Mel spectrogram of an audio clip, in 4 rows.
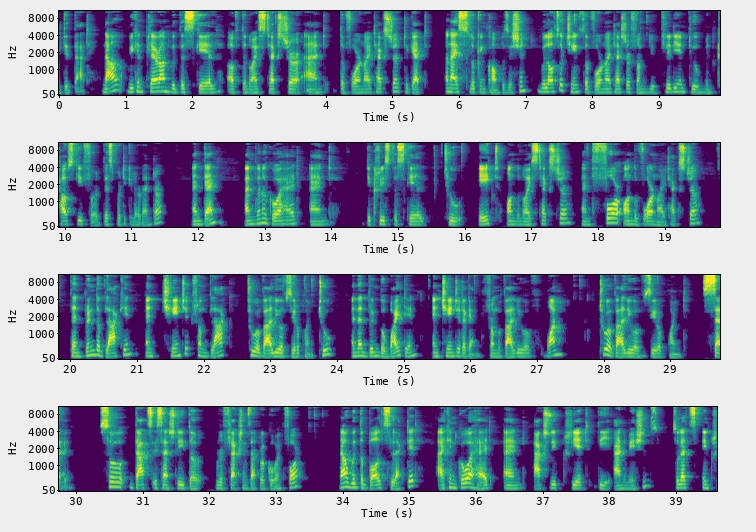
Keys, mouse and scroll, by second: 0.6 middle click, 0.8-3.4 drag, 5.2-5.7 scroll down 2, 6.9-7.5 scroll up 1, 7.5 scroll up 2, 7.6 middle click, 8.8-9.8 drag, 14.2-16.1 drag, 17.4 click, 19.7-20.7 drag, 21.5 click, 24.5-25.3 drag, 26.0 click, 30.6 space, 31.5 space, 33.6 click, 34.9-35.3 scroll down 2, 35.3 middle click, 39.3-39.6 drag.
